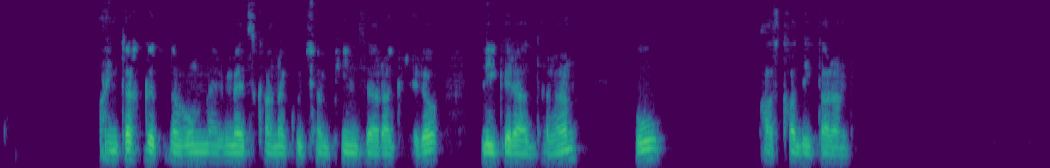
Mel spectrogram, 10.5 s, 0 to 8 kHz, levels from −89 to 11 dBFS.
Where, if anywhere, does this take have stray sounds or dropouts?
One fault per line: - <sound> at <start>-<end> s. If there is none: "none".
none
